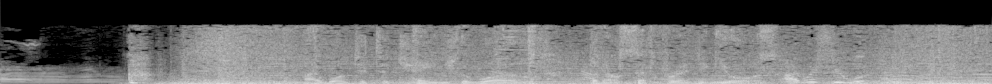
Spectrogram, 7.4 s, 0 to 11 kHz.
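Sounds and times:
dog whimpering: 0:00.0 - 0:01.0
speech: 0:02.3 - 0:07.3.

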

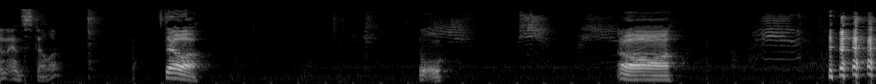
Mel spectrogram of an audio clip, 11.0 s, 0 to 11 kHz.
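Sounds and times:
speech: 0:00.0 - 0:01.2, 0:02.0 - 0:02.6, 0:05.2 - 0:05.7, 0:07.7 - 0:08.5, 0:10.4 - 0:10.9
female cat clipped chirpy calls: 0:05.5 - 0:07.8, 0:09.4 - 0:10.1
female cat meowing: 0:06.5 - 0:07.8, 0:09.4 - 0:10.1.

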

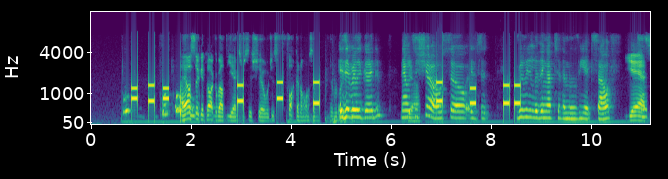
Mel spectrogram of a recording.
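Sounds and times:
phone keypad dialing tones: 0:00.8 - 0:01.9, 0:06.9 - 0:07.7, 0:08.3 - 0:08.6
laughter: 0:01.7 - 0:05.2, 0:06.3 - 0:06.6
speech: 0:01.8 - 0:11.1.

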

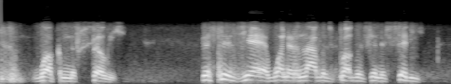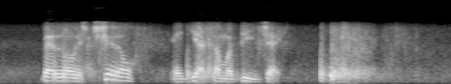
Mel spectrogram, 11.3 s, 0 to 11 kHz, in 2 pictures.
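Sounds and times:
speech: 0:00.5 - 0:01.6, 0:02.5 - 0:05.4, 0:06.2 - 0:10.0
fireworks going off outside: 0:08.0 - 0:08.9, 0:09.6 - 0:10.9.

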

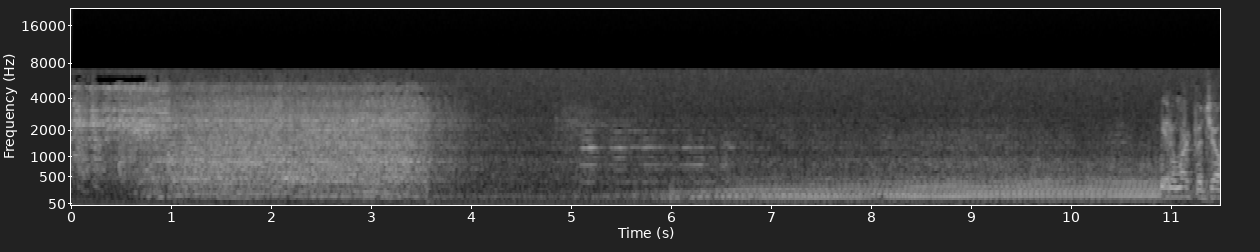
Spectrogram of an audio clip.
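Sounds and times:
car engine starting and pulling away: 0:00.0 - 0:11.4
loud broadband noise: 0:00.0 - 0:11.4
speech: 0:11.2 - 0:11.4.

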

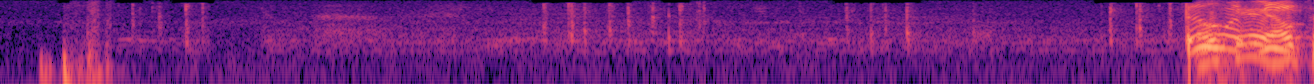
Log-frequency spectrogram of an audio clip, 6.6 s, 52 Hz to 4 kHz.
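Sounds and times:
keystrokes clattering on a computer keyboard: 0:00.6 - 0:01.1, 0:02.7 - 0:03.6, 0:04.2 - 0:04.6, 0:05.5 - 0:06.0
speech: 0:06.0 - 0:06.5.

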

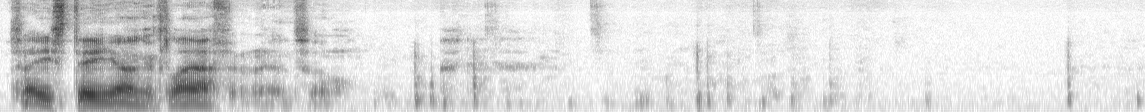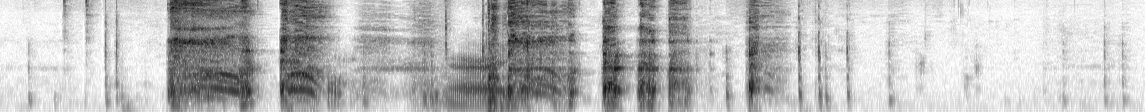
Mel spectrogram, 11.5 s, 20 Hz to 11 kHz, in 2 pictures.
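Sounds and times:
speech: 0:00.1 - 0:01.8, 0:07.9 - 0:08.6
sick man with earaches coughing: 0:06.6 - 0:07.6, 0:08.2 - 0:09.7.

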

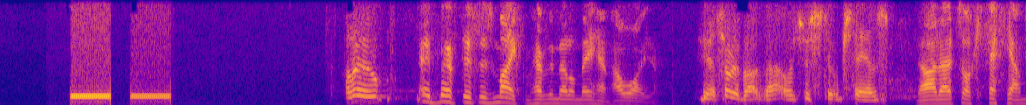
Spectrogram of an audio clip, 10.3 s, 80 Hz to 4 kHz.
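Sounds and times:
telephone line tones while a call is redialed: 0:00.7 - 0:01.7
speech: 0:04.2 - 0:10.2.

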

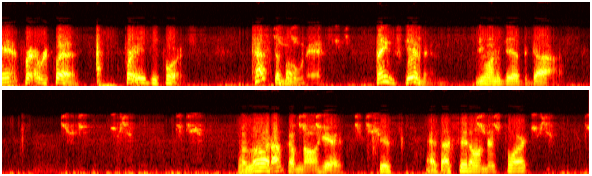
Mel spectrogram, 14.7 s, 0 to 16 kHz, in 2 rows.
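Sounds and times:
speech: 0:00.0 - 0:01.0, 0:01.6 - 0:02.3, 0:03.1 - 0:04.1, 0:04.7 - 0:07.0, 0:10.3 - 0:14.6
birds chirping outdoors: 0:00.0 - 0:14.6
low rumbling background of wind or traffic: 0:00.0 - 0:14.6
harsh bird squawk with a chirpy edge: 0:03.5 - 0:04.4, 0:08.1 - 0:10.0, 0:11.0 - 0:12.1, 0:13.2 - 0:14.6.

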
